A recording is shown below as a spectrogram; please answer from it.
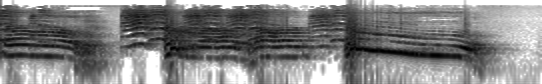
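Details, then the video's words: Pet corgi 'singing' because it wants more beer: three long, wavering harmonic howls with short gaps. The first dips and fades, the middle breaks into rising and falling yips, and the last slides slowly downward before stopping. "the corgi sings the song of his people"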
